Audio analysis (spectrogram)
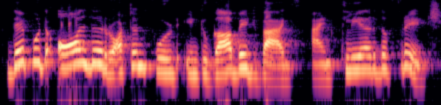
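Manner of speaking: usual speaking voice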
